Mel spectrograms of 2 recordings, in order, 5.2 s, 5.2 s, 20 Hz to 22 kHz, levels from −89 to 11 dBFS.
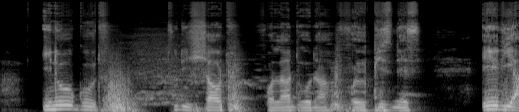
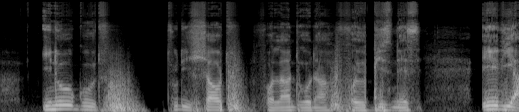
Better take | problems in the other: second | noise reduction (classical method log-MMSE)

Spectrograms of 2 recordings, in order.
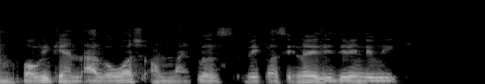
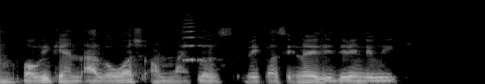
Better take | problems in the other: first | noise reduction (neural mask model RNNoise)

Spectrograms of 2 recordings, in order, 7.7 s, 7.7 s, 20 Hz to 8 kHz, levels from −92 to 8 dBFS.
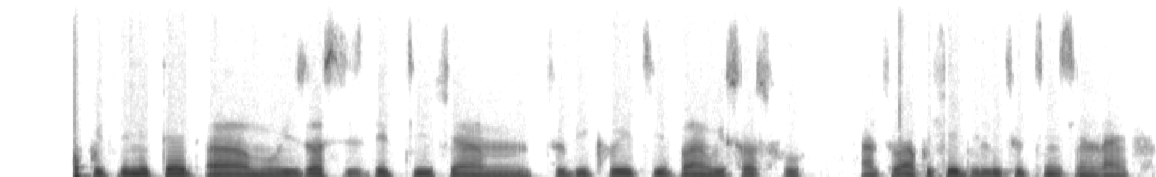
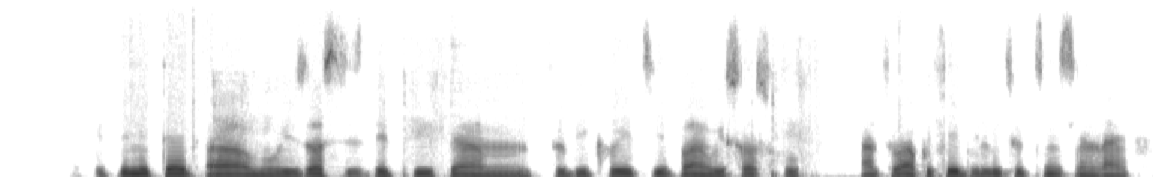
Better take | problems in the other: first | noise reduction (neural mask model DeepFilterNet 3)

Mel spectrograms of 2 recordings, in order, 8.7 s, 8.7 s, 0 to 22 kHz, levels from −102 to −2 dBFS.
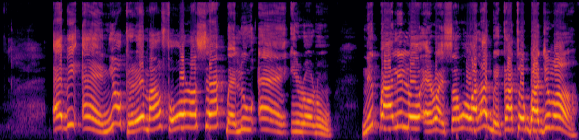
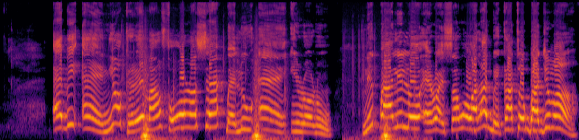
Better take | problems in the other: first | background sound (Whoosh, swoosh, swish); 4 dB below the speech

